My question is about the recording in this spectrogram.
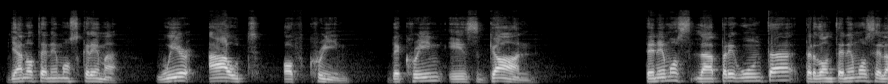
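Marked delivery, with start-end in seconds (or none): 1.6-5.3 very slow, words drawn out; slow model sentence. Shown as a demonstration. Teacher models slowly for class to repeat.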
